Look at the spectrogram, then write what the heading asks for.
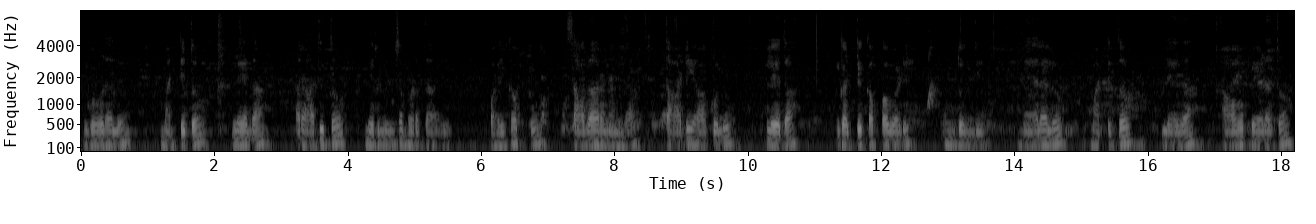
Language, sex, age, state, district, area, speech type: Telugu, male, 18-30, Andhra Pradesh, Kadapa, rural, spontaneous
